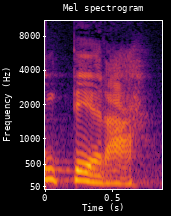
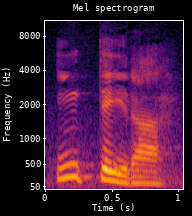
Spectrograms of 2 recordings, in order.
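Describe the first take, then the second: First: The 'ei' is reduced to a plain e. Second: The 'ei' diphthong is fully pronounced. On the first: The speaker calls it wrong. "o verbo não é" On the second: The speaker calls it right. "O verbo é"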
